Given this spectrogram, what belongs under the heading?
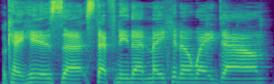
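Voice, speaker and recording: A man's voice: on the high side, monotone, moderate pace, pushed and bright, smooth, no room sound, studio quality. A man casually commenting on a wrestling show while streaming live and reading out chat messages. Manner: casual, chatty, many "uh" fillers. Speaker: wrestling watch-along streamer.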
